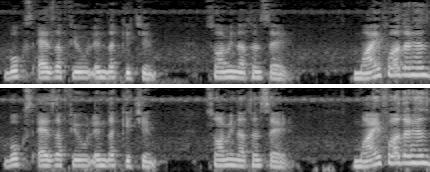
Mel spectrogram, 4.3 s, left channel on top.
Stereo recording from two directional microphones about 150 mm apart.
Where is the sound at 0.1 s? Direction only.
35° right (ahead or behind).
